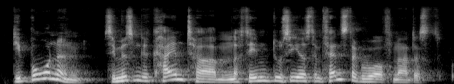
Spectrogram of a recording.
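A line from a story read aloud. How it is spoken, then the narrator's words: Triumphant shout. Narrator (German): rief Jack triumphierend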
